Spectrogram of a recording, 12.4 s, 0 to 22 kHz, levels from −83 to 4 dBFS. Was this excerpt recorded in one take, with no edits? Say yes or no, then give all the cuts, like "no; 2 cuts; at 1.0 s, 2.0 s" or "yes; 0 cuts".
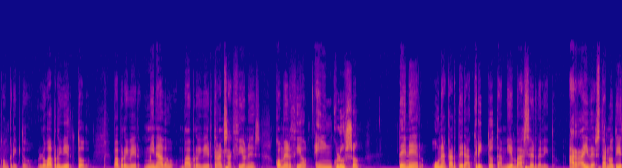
no; 1 cut; at 11.3 s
